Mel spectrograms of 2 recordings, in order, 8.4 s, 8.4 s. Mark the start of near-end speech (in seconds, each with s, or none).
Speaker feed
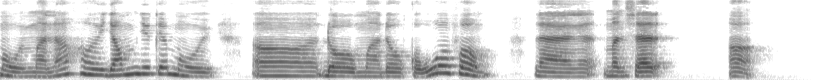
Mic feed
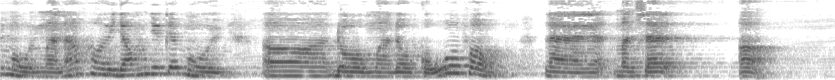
none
